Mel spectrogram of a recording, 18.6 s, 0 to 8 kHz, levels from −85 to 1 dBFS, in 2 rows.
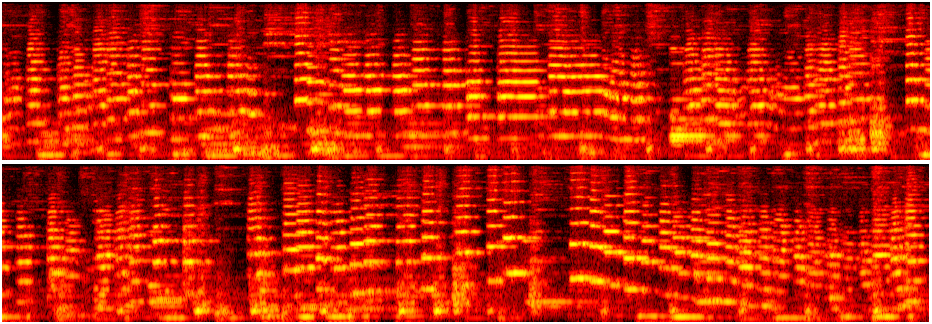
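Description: Right from the start there's a noise suppressor applied to music or sounds, a speech-tuned one left running. It treats held tones and ambience as noise, so levels swing by around 10 dB and the sound pumps and thins, all within a top end that stops at 8 kHz, which fits a wideband call codec.

The sound cut by the noise suppressor shows up in stretches: 0 to 5.46 s (about 16 dB down at worst, roughly one and a half seconds affected), 6.43 to 7.84 s (about 13 dB), 8.83 to 12.1 s (about 17 dB), 13.1 to 14.95 s (about 11 dB), and 17.48 s to the end (about 16 dB). Sustains and tails sink while attacks poke through.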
